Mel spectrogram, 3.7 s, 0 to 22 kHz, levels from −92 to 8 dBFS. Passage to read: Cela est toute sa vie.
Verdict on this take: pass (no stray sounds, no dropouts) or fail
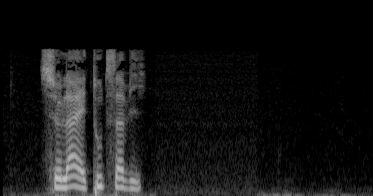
pass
